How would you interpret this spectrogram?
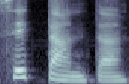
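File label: "seventy", English; iOS 4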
